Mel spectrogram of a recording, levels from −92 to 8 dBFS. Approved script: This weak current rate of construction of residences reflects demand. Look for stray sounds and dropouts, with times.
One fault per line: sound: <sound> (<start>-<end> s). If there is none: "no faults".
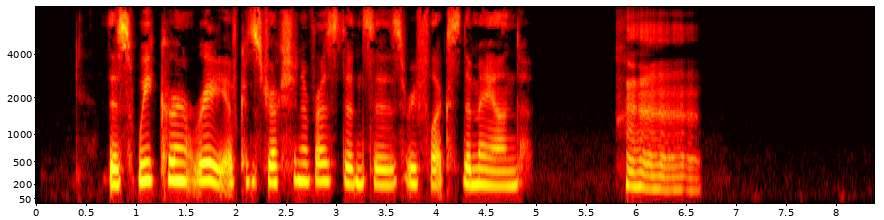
sound: laugh (5.8-6.7 s)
